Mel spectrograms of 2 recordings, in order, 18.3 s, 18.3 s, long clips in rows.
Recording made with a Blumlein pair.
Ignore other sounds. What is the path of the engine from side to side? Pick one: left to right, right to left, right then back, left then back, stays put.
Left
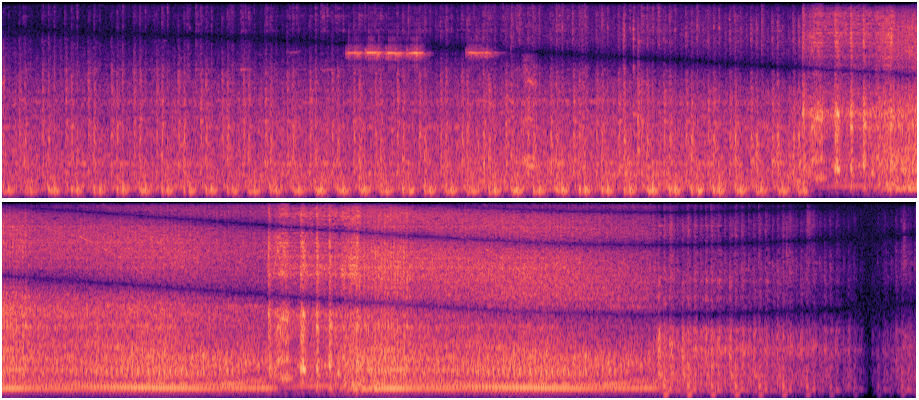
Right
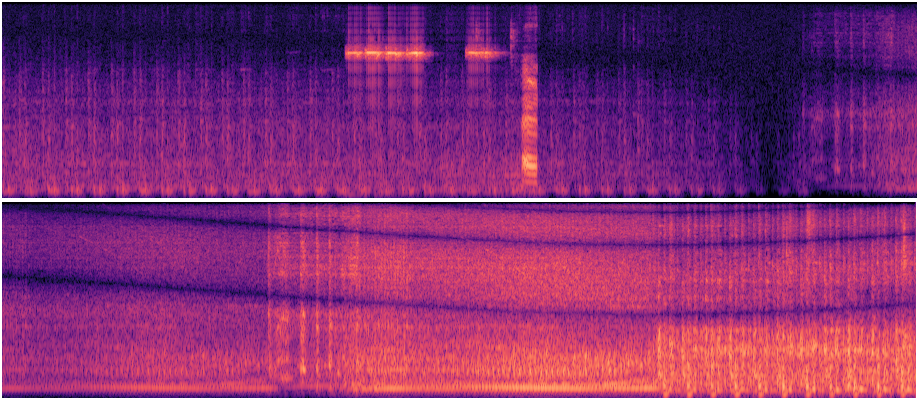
left to right.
